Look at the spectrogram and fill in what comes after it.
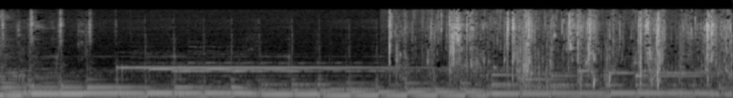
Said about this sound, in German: Moment mal, wer hat das Wasser ins Studio gelassen? Es ist ja hier so nass auf dem Boden. Stimmt, meine Füße sind auch schon ganz nass.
